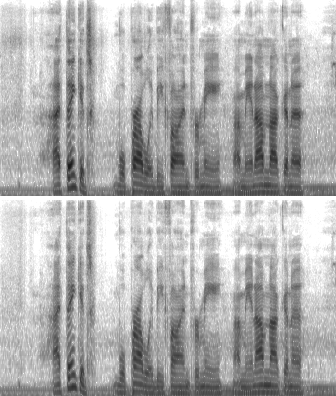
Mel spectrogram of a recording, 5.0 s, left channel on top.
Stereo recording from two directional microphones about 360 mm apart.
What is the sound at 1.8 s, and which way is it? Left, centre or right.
Speech, left.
